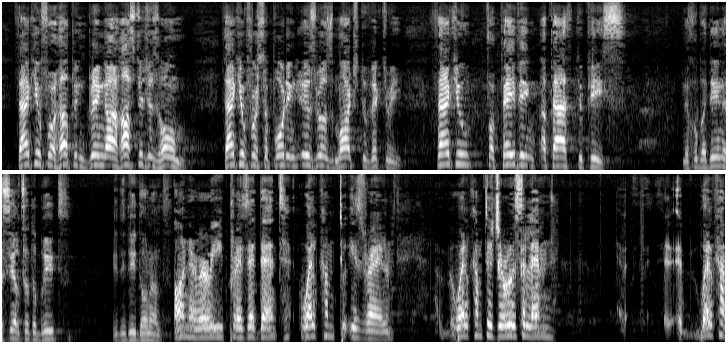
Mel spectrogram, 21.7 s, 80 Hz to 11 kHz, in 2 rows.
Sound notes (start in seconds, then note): 13.6 speaking Israeli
